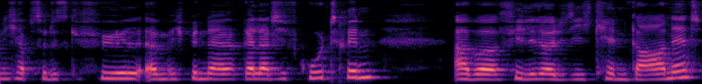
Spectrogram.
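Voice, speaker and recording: A woman's dark, mellow voice at medium pitch, fairly quick, with monotone, flat intonation. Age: 20s. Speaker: podcast co-host, pediatric nurse. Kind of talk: casual chat.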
